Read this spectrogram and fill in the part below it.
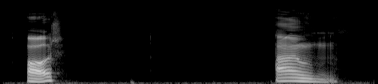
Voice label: gaelic tree; Scottish Gaelic; Aibidil na Gàidhlig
